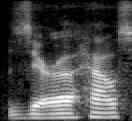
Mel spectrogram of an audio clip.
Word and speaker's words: Zera House: you are the founder and the ceo of zara house am i pronouncing that correctly yes you are all right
